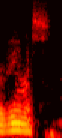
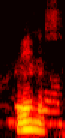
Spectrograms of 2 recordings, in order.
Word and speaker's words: Venice: how you say it, Venice or Venus? Venice, yeah. It's on water, you know.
